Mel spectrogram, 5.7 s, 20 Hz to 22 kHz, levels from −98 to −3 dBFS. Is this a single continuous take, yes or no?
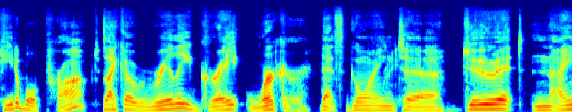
no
